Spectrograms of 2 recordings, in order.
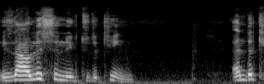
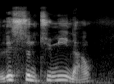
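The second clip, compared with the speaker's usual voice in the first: plain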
